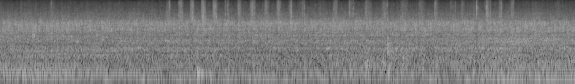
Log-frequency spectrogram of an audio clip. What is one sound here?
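A plastic scraper rasps scales off a fish in quick strokes.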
